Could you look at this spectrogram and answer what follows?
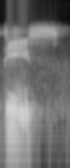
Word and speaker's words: these: Y la plural se dice these are, these are, these are. Hay que aprender a pronunciarlos para que no se confundan entre los dos. This, these, this. El segundo se alarga un poquito.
